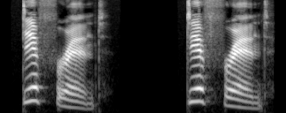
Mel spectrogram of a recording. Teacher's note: The second /ər/ has completely disappeared and I flow right into that /r/ sound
